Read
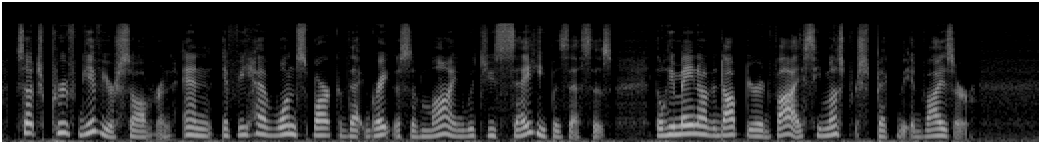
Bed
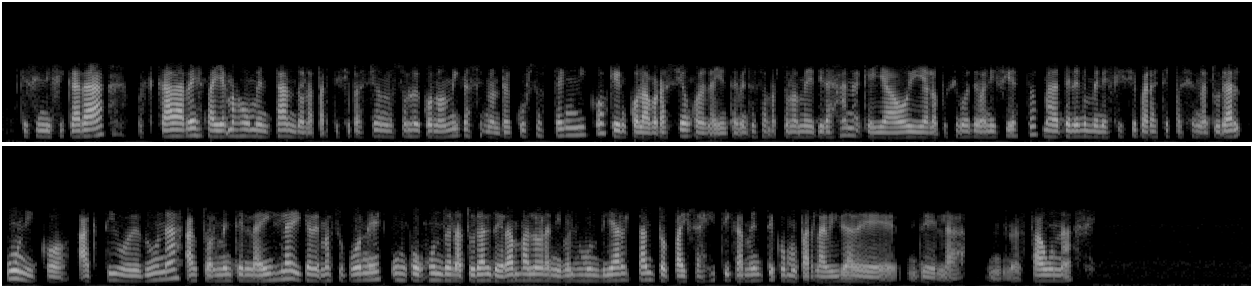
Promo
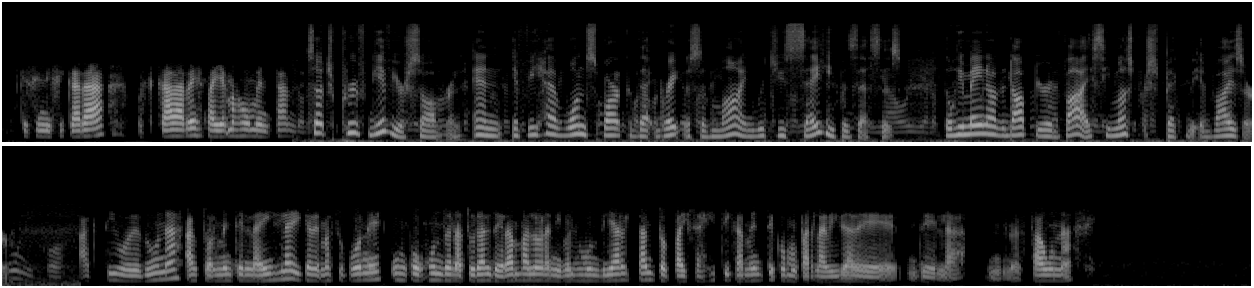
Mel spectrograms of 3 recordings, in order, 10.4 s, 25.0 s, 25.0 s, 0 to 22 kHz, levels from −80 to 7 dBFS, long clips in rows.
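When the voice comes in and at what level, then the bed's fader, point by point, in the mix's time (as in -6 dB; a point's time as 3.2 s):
2.90 s, -4.5 dB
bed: 2.67 s -2.5 dB
3.07 s -24.5 dB
12.93 s -24.5 dB
13.69 s -4 dB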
